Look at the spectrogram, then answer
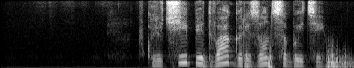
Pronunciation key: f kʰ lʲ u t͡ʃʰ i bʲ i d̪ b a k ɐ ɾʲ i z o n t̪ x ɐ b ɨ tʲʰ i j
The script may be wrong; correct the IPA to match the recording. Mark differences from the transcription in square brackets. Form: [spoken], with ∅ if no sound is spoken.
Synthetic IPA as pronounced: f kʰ lʲ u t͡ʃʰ i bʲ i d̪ [v] a [ɡ] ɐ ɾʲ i z o n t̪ [s] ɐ b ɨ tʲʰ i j

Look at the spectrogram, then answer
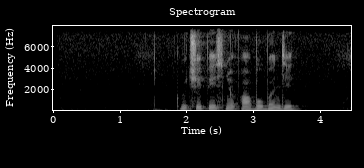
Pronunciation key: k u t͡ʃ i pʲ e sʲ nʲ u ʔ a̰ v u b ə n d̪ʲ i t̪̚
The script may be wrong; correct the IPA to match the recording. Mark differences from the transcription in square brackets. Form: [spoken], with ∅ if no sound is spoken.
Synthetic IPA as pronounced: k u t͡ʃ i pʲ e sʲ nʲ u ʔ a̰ [b] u b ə n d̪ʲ i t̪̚

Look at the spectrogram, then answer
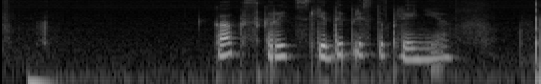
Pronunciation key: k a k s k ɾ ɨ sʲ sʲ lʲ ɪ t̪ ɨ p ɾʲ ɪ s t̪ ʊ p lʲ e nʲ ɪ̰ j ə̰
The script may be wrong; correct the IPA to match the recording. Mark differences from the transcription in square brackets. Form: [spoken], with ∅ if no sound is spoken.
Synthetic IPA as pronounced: k a k s k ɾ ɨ [tʲ] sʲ lʲ ɪ [d̪] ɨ p ɾʲ ɪ s t̪ ʊ p lʲ e nʲ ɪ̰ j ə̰

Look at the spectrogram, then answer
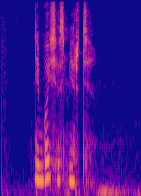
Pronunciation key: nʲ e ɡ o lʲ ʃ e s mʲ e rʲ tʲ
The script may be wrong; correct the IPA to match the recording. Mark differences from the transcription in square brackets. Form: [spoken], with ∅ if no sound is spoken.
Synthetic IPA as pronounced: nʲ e [b] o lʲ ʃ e s mʲ e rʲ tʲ

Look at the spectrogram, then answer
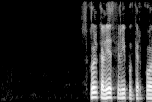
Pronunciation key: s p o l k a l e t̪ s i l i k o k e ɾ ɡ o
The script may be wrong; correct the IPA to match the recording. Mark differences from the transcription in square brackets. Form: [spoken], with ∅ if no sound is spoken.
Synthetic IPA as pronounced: s [k] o l k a l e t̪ [f] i l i [p] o k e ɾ [k] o

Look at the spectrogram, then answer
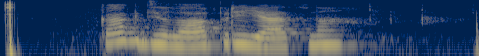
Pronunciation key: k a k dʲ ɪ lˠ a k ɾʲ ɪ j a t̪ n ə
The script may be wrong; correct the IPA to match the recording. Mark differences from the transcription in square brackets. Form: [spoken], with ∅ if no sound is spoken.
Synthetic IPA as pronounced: k a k dʲ ɪ lˠ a [p] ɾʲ ɪ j a t̪ n ə

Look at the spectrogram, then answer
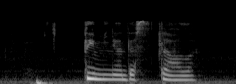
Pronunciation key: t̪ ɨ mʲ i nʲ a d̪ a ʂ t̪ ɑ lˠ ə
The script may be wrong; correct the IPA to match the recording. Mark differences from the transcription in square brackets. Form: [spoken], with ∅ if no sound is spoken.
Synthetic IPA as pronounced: t̪ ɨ mʲ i nʲ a d̪ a [s] t̪ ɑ lˠ [ɐ]

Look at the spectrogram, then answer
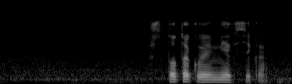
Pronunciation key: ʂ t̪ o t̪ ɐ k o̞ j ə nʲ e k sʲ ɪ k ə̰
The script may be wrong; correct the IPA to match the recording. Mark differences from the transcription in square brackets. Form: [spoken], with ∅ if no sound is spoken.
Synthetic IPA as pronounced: ʂ t̪ o t̪ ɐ k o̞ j ə [mʲ] e k sʲ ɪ k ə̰

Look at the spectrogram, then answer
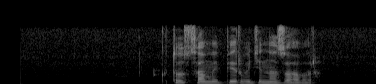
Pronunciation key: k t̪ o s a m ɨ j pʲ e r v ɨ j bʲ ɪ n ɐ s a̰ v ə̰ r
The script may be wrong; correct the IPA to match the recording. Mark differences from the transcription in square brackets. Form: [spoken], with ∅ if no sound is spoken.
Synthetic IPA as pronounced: k t̪ o s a m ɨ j pʲ e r v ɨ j [dʲ] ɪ n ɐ [z] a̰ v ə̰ r

